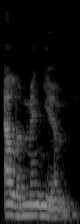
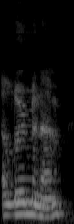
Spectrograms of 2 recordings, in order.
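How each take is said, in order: First: It is said the British way. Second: It is said the American way. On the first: The speaker calls it right. "it's aluminium" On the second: The speaker calls it wrong. "really it's like how you say aluminum, that's not the way it is"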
